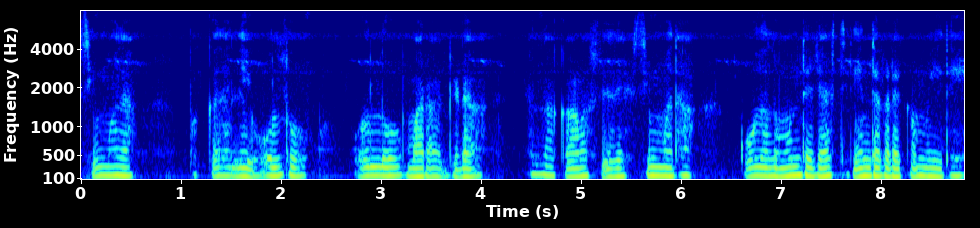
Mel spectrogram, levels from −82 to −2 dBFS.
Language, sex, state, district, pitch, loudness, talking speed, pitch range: Kannada, male, Karnataka, Mysore, 145 Hz, -40 LUFS, 100 wpm, 140-150 Hz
